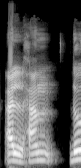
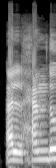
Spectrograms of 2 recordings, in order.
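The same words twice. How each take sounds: First: الحمد with a drawn-out stop on م before د; faulty over-held الحمد; too long a pause. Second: Slow الحمد, lips shut on م then د at once; slow careful الحمد; closed mim. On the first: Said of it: "سکون آپ کریں گے تھوڑا سا زیادہ کریں گے". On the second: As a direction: hold م closed in الحمد and release into د. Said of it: "میم کے اوپر آپ نے آواز کو مخرج کے اندر بند کر دینا ہے". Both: Shown as a demonstration.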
